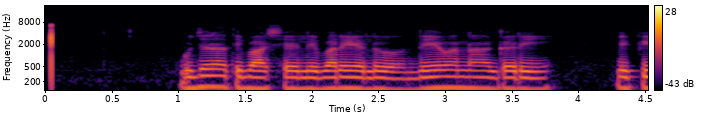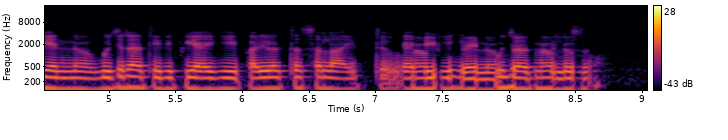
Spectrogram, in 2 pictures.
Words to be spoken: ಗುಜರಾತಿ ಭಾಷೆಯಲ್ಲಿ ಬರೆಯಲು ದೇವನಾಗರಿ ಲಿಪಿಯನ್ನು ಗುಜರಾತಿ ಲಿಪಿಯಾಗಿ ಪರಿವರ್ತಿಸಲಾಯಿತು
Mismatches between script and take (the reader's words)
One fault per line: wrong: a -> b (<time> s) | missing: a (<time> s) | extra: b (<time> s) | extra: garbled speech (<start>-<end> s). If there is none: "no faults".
extra: garbled speech (7.2-8.6 s)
